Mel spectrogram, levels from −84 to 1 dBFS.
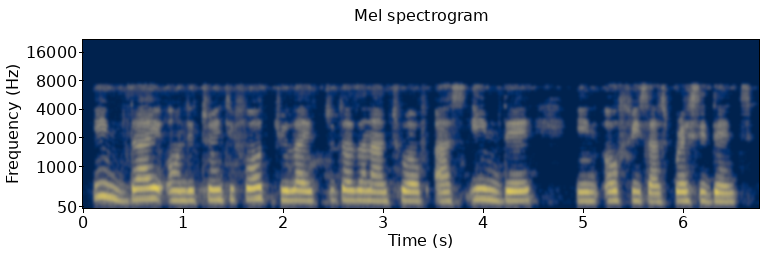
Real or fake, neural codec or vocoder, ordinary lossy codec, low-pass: real; none; AAC, 48 kbps; 7.2 kHz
